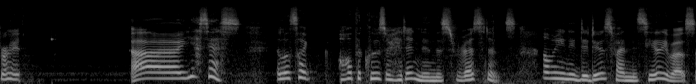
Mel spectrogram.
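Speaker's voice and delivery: normal talking voice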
